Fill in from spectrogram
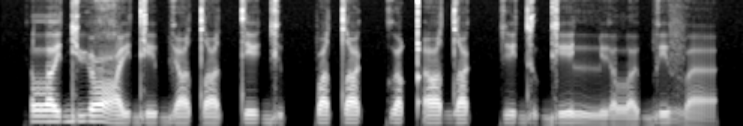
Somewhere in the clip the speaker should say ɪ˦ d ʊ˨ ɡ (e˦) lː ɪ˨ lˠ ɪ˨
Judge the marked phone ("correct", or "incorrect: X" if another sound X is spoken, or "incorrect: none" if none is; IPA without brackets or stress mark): correct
